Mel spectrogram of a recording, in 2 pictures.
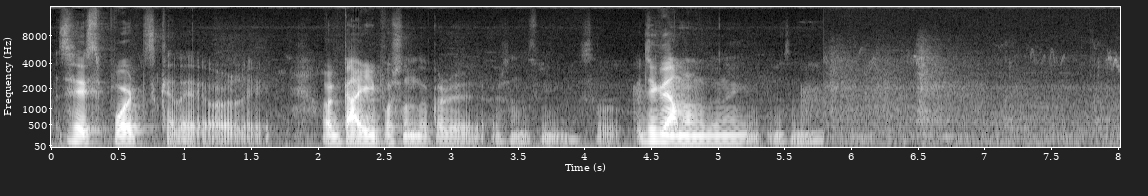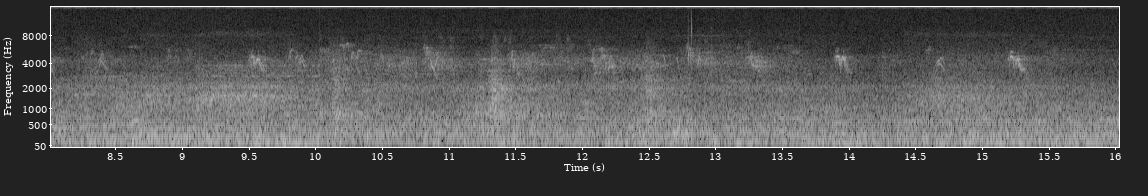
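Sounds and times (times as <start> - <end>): faint steady hum: 0.0 - 6.0
small birds chirping: 0.8 - 16.0.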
